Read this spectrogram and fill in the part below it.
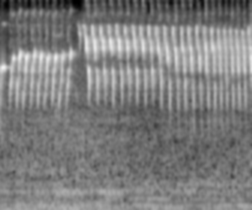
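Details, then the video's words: A Belgian canary sings rapid, high rolling trills, one fast run of notes giving way to another even quicker, brighter roll, with no other sounds. "Belgian Canary Singing"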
